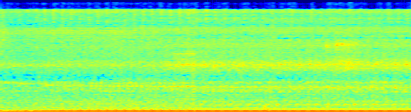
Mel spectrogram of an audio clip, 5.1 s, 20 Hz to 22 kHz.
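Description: A car engine run through a Link G4+ standalone ECU, idling loud and steady close by with a continuous low rumble and no clear rise in revs.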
